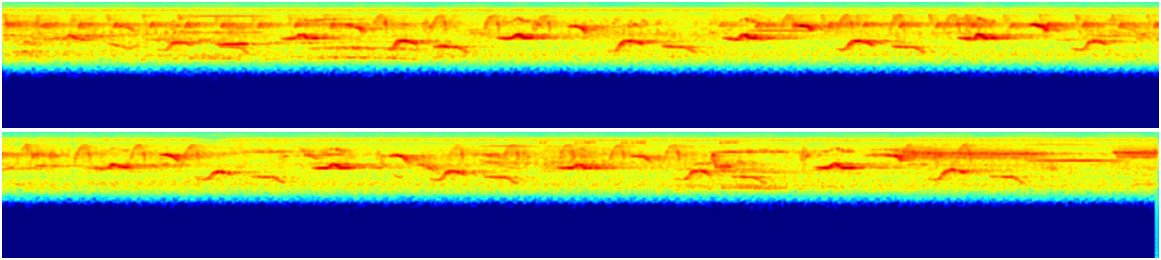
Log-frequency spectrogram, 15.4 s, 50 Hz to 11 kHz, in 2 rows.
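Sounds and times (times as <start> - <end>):
red-tailed palm thrush singing in Mbandaka: 0.0 - 15.4.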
